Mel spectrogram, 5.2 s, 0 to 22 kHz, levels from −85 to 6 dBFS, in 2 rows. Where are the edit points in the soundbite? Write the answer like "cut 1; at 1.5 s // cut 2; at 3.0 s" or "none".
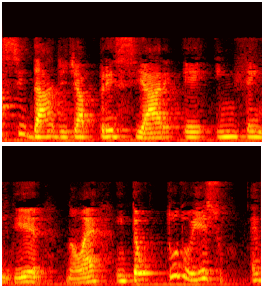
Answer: cut 1; at 3.7 s

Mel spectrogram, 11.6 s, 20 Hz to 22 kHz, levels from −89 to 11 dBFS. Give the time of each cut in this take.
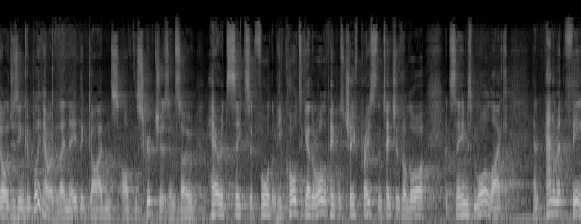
cut 1; at 8.9 s

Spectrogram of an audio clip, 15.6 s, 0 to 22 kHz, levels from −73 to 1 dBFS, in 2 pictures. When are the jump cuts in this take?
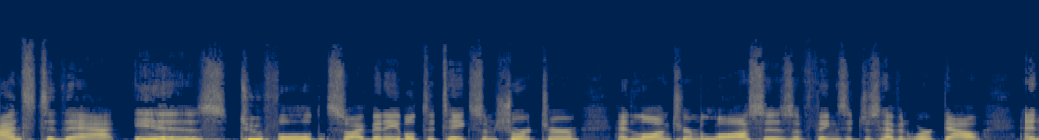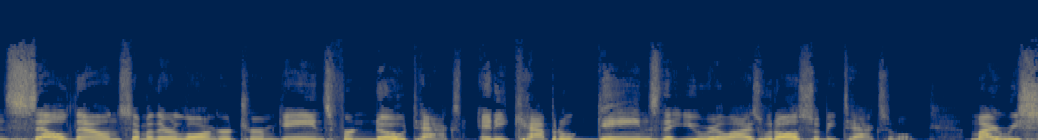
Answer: cut 1; at 2.5 s // cut 2; at 11.3 s

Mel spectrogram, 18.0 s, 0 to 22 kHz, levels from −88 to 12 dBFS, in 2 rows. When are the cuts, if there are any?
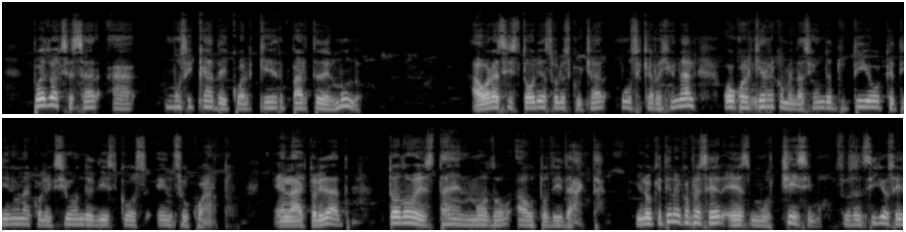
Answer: cut 1; at 11.6 s // cut 2; at 15.3 s

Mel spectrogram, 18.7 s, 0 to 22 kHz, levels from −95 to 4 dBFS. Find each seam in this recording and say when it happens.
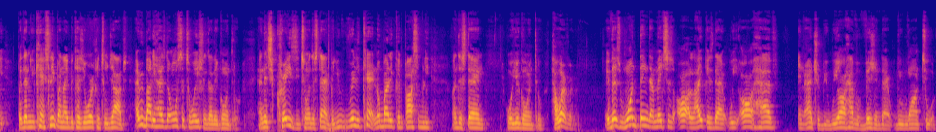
cut 1; at 11.0 s

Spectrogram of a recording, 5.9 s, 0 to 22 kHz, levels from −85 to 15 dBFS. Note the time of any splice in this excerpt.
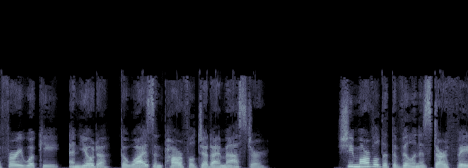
none

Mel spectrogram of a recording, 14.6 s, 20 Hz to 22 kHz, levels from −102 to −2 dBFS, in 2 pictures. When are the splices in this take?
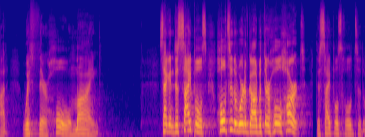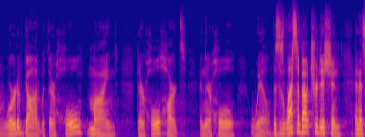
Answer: cut 1; at 6.2 s

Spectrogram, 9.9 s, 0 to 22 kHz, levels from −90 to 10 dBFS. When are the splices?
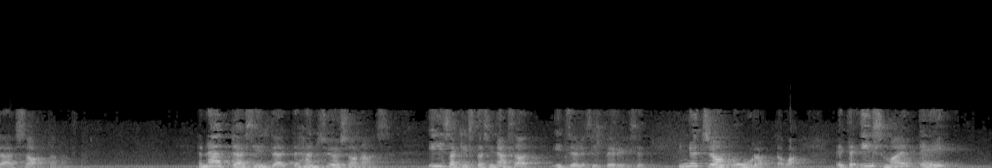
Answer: cut 1; at 8.3 s

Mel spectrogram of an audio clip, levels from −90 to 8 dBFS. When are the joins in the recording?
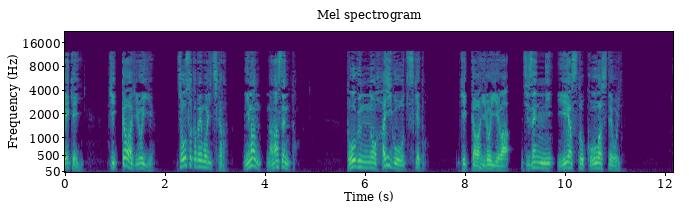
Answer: cut 1; at 5.6 s // cut 2; at 7.8 s

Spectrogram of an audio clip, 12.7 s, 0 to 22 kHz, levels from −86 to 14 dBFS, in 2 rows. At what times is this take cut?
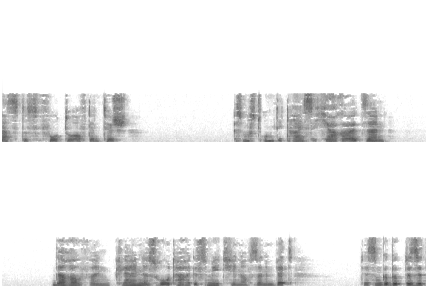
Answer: cut 1; at 3.9 s

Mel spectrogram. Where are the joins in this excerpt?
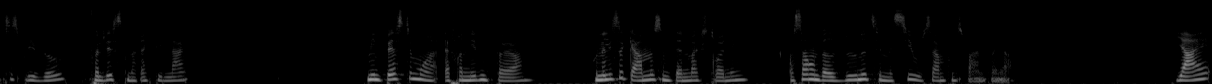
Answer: none

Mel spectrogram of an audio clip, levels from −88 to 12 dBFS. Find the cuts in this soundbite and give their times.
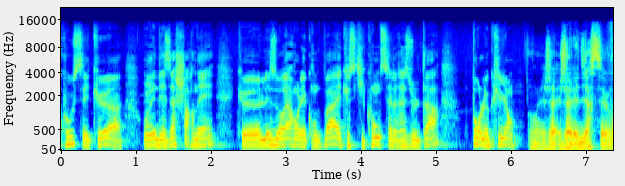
cut 1; at 6.2 s

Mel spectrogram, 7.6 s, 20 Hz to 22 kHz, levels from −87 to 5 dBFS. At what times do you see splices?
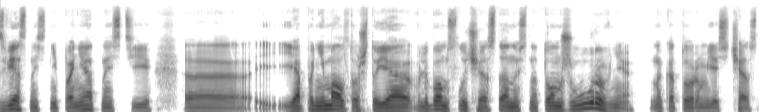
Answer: none

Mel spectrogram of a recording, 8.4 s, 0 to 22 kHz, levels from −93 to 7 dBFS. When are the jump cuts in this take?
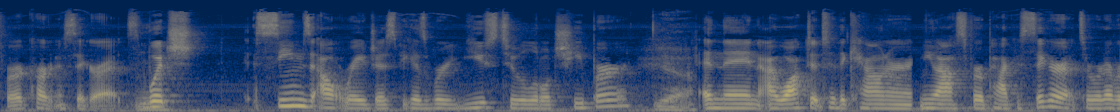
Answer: cut 1; at 5.2 s // cut 2; at 6.8 s

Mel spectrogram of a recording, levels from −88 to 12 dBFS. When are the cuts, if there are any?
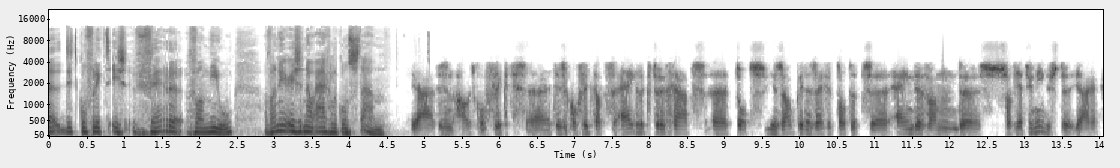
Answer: none

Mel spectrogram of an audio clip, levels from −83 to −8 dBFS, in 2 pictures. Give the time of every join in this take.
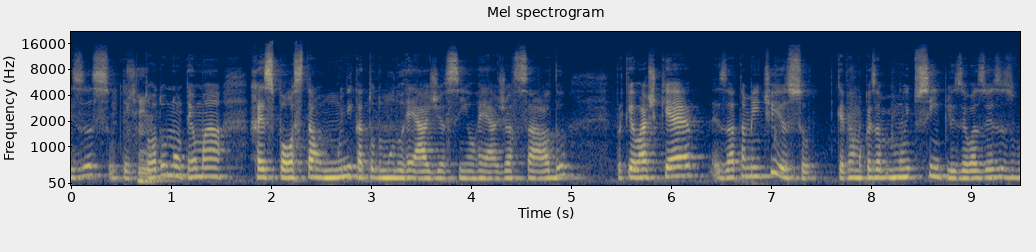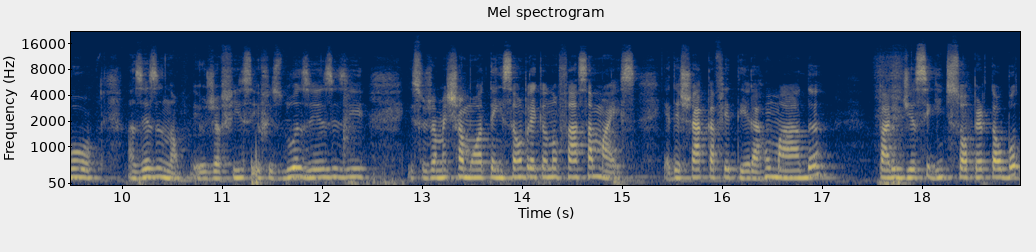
none

